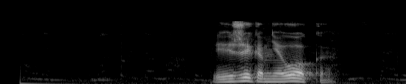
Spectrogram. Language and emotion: Russian, angry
